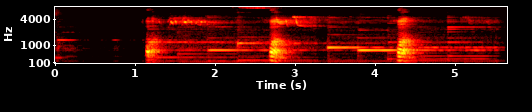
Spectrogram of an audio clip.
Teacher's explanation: The upper lip and the lower lip are compressed, and when you speak out the words pa, the words comes out with an explosion. This is known as plosives.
